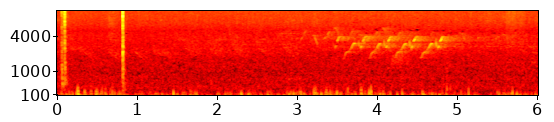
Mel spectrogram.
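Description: A songbird sings one quick run of repeated chirping notes about three and a half seconds in, over a steady low rumble. There are two sharp clicks in the first second.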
